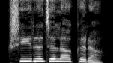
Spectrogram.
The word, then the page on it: ಕ್ಷೀರಜಲಾಕರ: Kannada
